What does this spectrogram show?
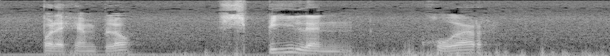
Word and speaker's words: spielen: La combinación de letras SP suena SHP y la combinación ST suena SHT. Por ejemplo, spielen, jugar, o Stuhl, que significa silla.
